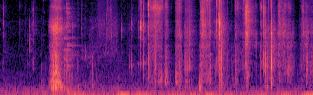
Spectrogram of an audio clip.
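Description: Close-miked crunching and chewing of food, with one loud sharp crack about a second in, then a run of irregular crunches.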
